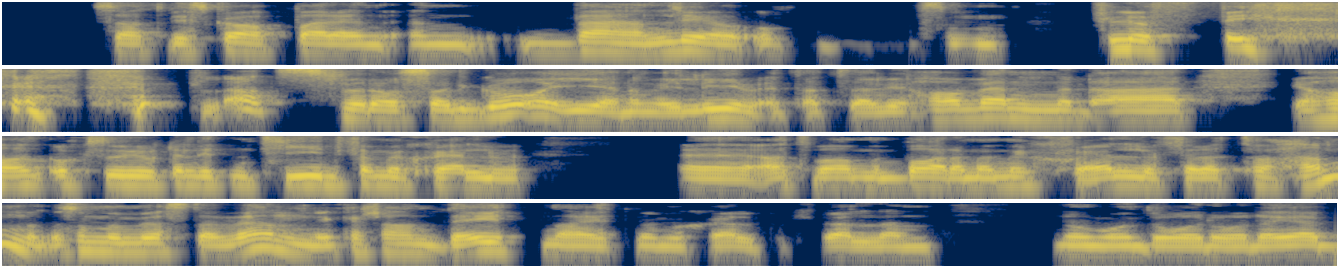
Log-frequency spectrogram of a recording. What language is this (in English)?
Swedish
